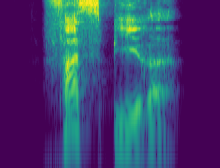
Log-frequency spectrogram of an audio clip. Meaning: nominative/accusative/genitive plural of Fassbier
- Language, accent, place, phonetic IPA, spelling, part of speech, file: German, Germany, Berlin, [ˈfasˌbiːʁə], Fassbiere, noun, De-Fassbiere.ogg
